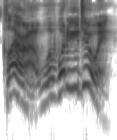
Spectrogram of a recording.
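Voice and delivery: high, loud startled outburst; shocked parental cry, pitch shooting up; alarmed dad. Acted. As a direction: stammer in alarm at a child. Daddy finds girl at sink.

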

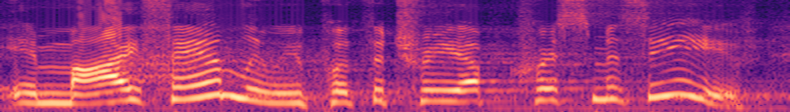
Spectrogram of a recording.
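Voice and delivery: high, loud indignant wife; a therapist imitating a wife's indignant insistence; wife quoted. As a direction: play the wife insisting on her tradition. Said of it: "And she would say".

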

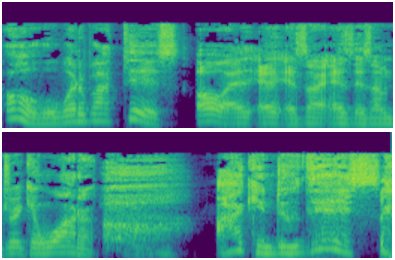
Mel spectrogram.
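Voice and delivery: mock eureka moment, pitch jumping up; excited self-quote. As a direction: act out an idea striking with a gasp. Acting out his sudden new ideas.

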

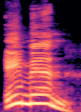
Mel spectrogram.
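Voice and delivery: very high, loud shout; desperate cry to stop the horse; panicked shout. A narrator's reading. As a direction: shout it at the top of your lungs. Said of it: "Bill shouted".

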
